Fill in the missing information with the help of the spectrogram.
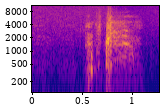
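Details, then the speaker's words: Single adult sneeze caught live on a streaming microphone: a short in-breath, then a sharp, explosive burst of air and voice. "Sorry about that. I got a live sneeze. Whoa! That's never happened. I can't mute my mic in time. If you guys wonder what it sounds like when I sneeze, there you go."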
